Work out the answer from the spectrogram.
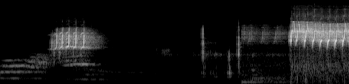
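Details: Gacor flamboyan with long ngebren and emotional nyecret, used as a lure to prompt singing: a brief high, buzzy trill, then scattered clicks and faint lower tones, then a loud, dense trilled burst at the end.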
